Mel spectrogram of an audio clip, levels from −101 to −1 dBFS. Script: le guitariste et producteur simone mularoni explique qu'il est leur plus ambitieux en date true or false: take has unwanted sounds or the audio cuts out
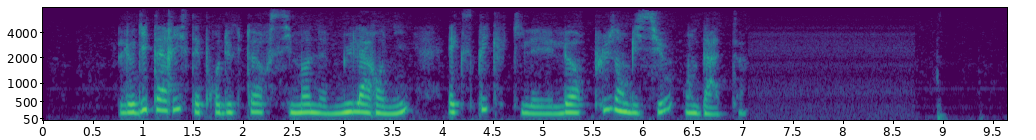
false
